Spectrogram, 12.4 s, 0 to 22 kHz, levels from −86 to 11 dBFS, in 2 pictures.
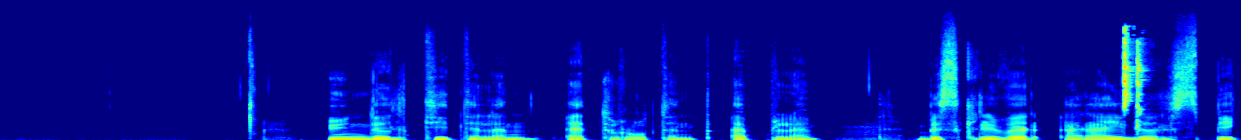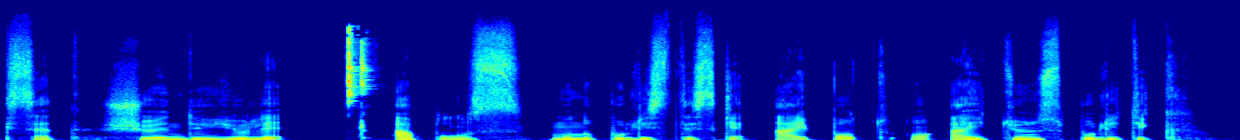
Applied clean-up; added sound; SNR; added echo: neural mask model Resemble Enhance denoiser.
